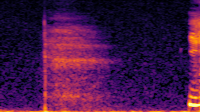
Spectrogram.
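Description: A speaker's soft breath between sentences, lasting about half a second and starting about half a second in, with a faint mouth click or two.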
